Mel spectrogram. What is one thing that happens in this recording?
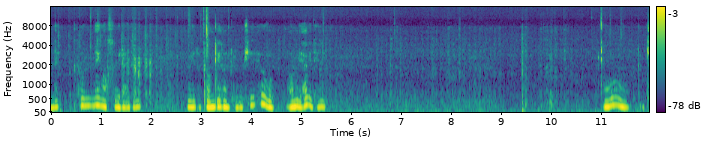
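Soft pastel scrapes and rubs across paper.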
